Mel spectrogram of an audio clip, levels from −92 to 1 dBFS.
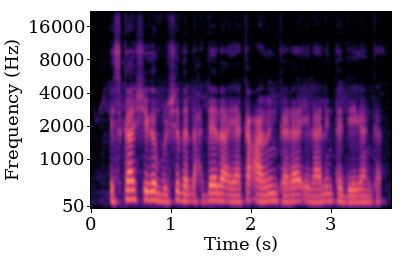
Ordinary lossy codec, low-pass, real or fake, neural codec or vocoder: none; none; real; none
